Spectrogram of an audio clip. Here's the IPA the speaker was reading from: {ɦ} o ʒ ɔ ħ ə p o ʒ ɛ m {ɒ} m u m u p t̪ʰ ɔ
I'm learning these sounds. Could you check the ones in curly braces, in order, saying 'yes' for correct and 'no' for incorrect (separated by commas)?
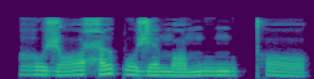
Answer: yes, yes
